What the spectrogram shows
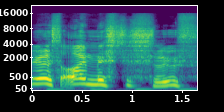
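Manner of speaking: groggy, sleepy, very high pitch, very slow. Detective Sylvester answers a delivery man's question: sleepily. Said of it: "Sylvester said sleepily".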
